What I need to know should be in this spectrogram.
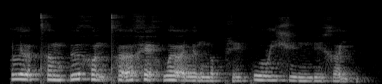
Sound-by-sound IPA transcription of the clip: l ɨ̰˧˨ ə̯ t̪ʰ ə˨˩ m ʔ ɨ˧ h o̰˧˨ n t̪ʰ ə̰ː˧˥ h ḛ˧˨ h w ə̰ː˧˨ l ɨ̰˧˨ ŋ ə˨˩ p̚ h ḭ˧˥ k w u˧ j x i˨˩ ŋ i˧˩ x ə̰˧˨ j ʔ

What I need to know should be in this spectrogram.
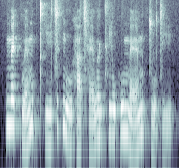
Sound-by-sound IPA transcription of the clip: m ɛː˥ t̚ kʷ ɛː˨˥ m ʊ˥ k̚ t̪ʰ iː˨˧ t͡s ɪ˥ k̚ ŋ uː˨ h aː˨ t͡sʰ ɛː˨˥ w ɵ˥ ɥ t̪ʰ iː˥ w h uː˥ m ɛː˨˥ m ɪ˥ k̚ t͡s uː˨˩ t͡s iː˨˩

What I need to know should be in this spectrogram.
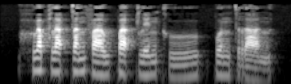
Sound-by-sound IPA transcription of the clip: h u˥˩ a̯ pʰ l a˥˩ ʔ t a˥˩ n f aː˦˥ w p a˥˩ ʔ k l e˥˩ n kʰ uː˦˥ | p o˧ n t r a˨˩ n

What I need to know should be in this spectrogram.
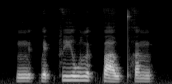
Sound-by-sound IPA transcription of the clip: ŋ ɪ˨ k̚ l ɪ˨ k̚ f iː˥ w l ʊ˨˥ k̚ p aː˨˩ w pʰ ɐ˨ ŋ

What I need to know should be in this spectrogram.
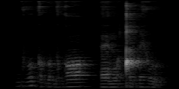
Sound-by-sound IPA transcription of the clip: ɡʱ u ɡ o ɠ o ɡ o ɡ ɔ | ɛ ŋ ɔ ǃ ɯ p e ɦ u

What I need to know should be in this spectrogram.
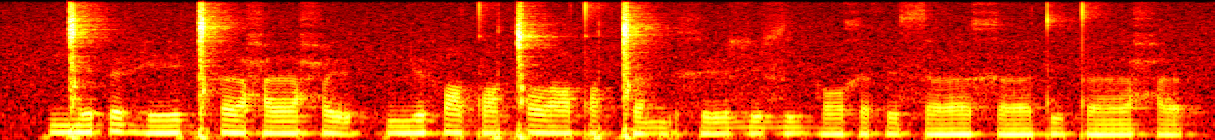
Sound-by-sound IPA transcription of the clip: ŋ͡ǀ ɪ θ ø ɦ ɪː ǀʰ ɐː ħ ɐː ħ ø | ɲ ø f ɔ tˤ ɐ ǀ ɔː tˤ ø ǀ ɐ m b ʏ x ø ɮ y ɮ i ɦ ɔ x ɐ θ ʏ s ɐː x ɐː t y t ɐː ħ ɐ

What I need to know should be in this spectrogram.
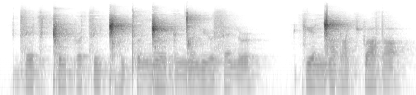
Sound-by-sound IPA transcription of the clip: d͡z e t͡s ǁ u b ə˞ t͡s i ɡ͡ǁ ɑ j tʼ ə˞ ŋ͡ǁ ə˞ ɡ ɛ ŋ͡ǀ ə lʲ ə˞ s ɛ n ə˞ | kʲ ɛ ŋ͡ǁ i dˤ ɑ t͡ʃʼ u dˤ u

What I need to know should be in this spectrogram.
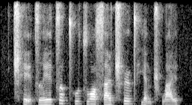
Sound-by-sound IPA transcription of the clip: ʈ͡ʂʰ ḛ˨˩ ɪ̯ t͡s ɹ̩˦ e˧˥ ɪ̯ t͡s ɤ˥˧ t̪ʰ u˥˧ t͡s w ɔ˥˩ s a˧˥ ɪ̯ ʈ͡ʂʰ ɻ̩˥ t̪ʰ j ɛ̰˨˩ n ʈ͡ʂʰ w a˧˥ ɪ̯

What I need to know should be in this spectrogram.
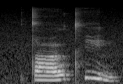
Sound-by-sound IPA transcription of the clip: t̪ ɑ˧˥ ʊ̯ t̪ʰ i˥˩ n

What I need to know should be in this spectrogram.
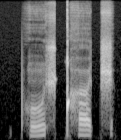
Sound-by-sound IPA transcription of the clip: pʰ õ ʃ ǃʰ ɐ t͡ʃ

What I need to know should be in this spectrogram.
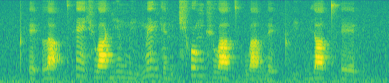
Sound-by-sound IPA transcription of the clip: pʰ e˨ ʔ l a˨ ʔ t̪ʰ ẽ˥˧ ɕ w a˧ ɡ ĩ˧ m i˨˩ m ẽ˦ ɡ e˨˩ n t͡ɕʰ o˦ ŋ ɕ w a˧ t̪ʰ w a˨˩ n̪ e˨ ʔ pʰ i˨ ʔ m j a˧ t̪ʰ e˨ ʔ

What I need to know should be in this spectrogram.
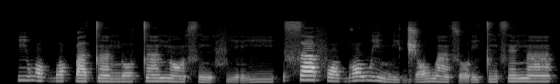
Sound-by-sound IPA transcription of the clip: i˦ w ɔ˧ ɡ͡b ɔ˧ k͡p a˧ t ã˧ n o˧ t ã˦ n ɔ̃˧ s ĩ˨ f i˨ ɾ i˧ | s a˦ f ɔ˧ ɡ ɔ˦ w i˦˨ n i˨ d͡ʒ ɔ˨˦ w ã˦˨ s o˨˦ ɾ i˦ t ĩ˧ s ɛ̃˦ n ã˦

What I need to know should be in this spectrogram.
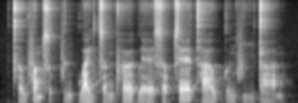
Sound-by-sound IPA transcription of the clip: t̪ʰ ɐ˨˥ w f ɐ˥ m s ʊ˨ k̚ f ɪ˨˩ ŋ kʷ aː˧ j t͡s ɐ˨˥ ŋ pʰ œː˧ t̚ l ɛː˨˩ s ɐ˧ p̚ s ɛː˥ t̪ʰ aː˨˧ w k ɵ˨˥ n f iː˧ t̪ aː˨˩ ŋ

